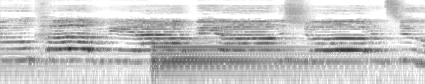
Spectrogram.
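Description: Women singing a worship song together over sustained digital keyboard chords, with a new chord struck about a second and a half in.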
